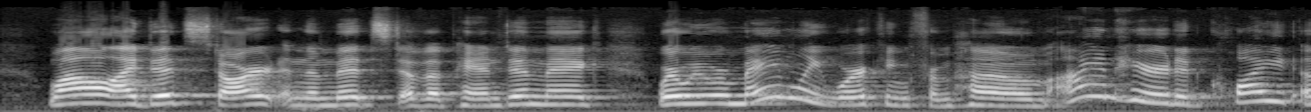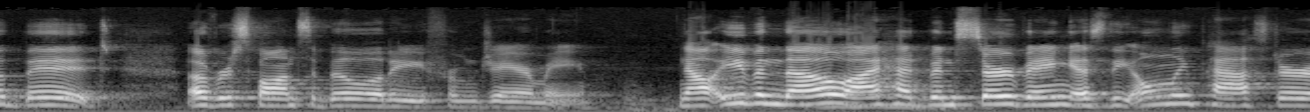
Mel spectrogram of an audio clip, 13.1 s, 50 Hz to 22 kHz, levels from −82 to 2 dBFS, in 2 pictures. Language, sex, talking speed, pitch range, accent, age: English, female, 170 wpm, 220-280 Hz, American, 30-49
